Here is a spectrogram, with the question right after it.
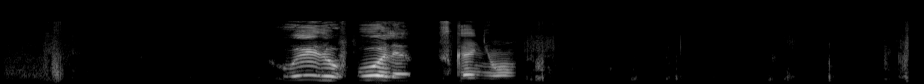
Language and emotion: Russian, neutral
